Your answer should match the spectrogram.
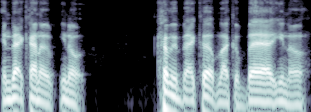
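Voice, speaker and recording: A man's voice: deep voice, steady tone, fairly quick, a bit bright, dry recording, studio quality. A man chatting loosely about narrating a story, rambling with lots of "you know" and "right". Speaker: audiobook narrator guest. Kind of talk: casual live chat.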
